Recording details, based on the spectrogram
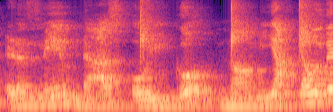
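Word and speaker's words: οἰκονομία: इट is named as ओइकोनॉमिया. क्या बोलते हैं? ओइकोनॉमिया. ये एट उसका प्रोनाउंसिएशन इकोनॉमिया है, बट इकोनॉमिया बोलो तो बच्चे ईसीओ लिख देते हैं. ओ बोलेंगे तो याद रहेगा, है कि नहीं?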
